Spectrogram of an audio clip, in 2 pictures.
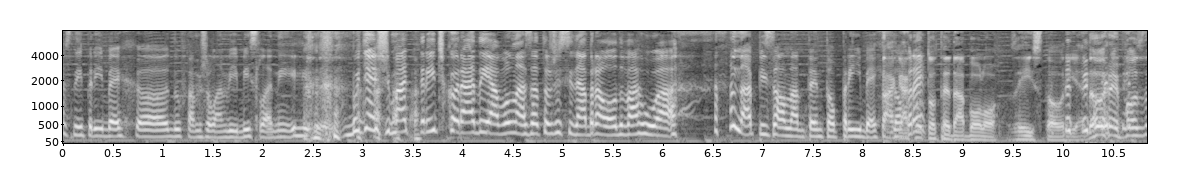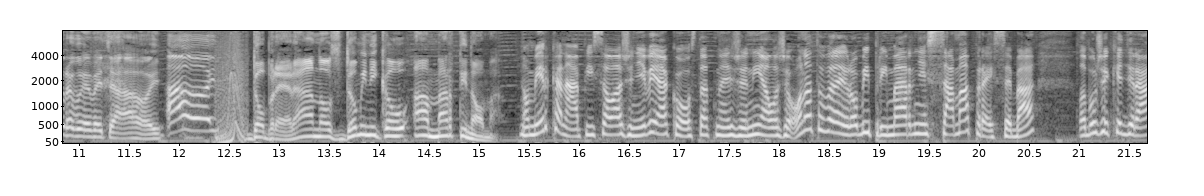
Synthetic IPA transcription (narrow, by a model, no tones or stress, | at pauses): sniːpɾiːbɛxd̪uːfamʒɛlɛnʋimislɛ̰niːbuɟɛʒmact̪ɾit͡ʃkɔɾad̪iaʋl̩nazat̪ɔʒɛsinabɾalɔd̪ʋaɦua | napiːsalnaːmt̪ɛnt̪ɔpɾiːbɛxt̪aɡd̪ɔabkɛɔt̪ɔt̪ɛd̪a̰bɔlɔ̰zɦḭst̪ɔ̰ːɾḭɛ̰d̪ɔbɾɛpɔzd̪ɾaʋujɛmɛcaaɦɔjaɦɔjd̪ɔbɾɛ̰ːɾaːnɔzd̪ɔminikɔʊʔamaɾt̪inɔ̰m | nɔmiɾkanapiːsalaʒɛɲɛʋɪɛakɔɔst̪at̪nɛːʒɛnialɛʒɛɔnat̪ɔʋɛajɾɔbiːpɾimaːɾɲɛsamapɾɛsɛba | lɛbɔʒɛkɛɟɾaː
